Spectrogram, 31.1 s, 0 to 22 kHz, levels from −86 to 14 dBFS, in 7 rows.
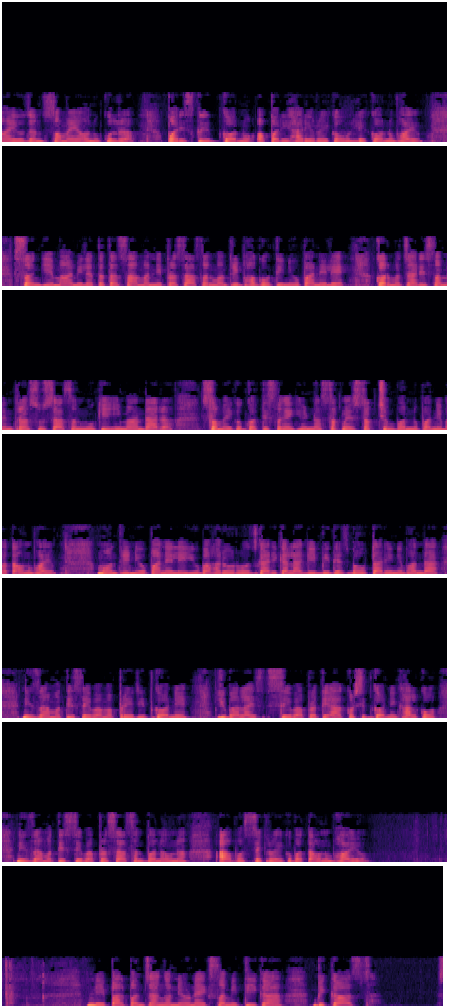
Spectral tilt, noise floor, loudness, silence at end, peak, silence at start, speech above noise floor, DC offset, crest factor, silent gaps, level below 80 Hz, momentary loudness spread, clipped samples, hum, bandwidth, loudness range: -4.5 dB/octave; -65 dBFS; -27 LUFS; 0 s; -2 dBFS; 0 s; 38 dB; under 0.1%; 26 dB; none; -68 dBFS; 7 LU; under 0.1%; none; 8 kHz; 1 LU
